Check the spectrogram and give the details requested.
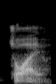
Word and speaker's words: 좋아요: And in here, the 흐 is not pronounced. So just 좋아요.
